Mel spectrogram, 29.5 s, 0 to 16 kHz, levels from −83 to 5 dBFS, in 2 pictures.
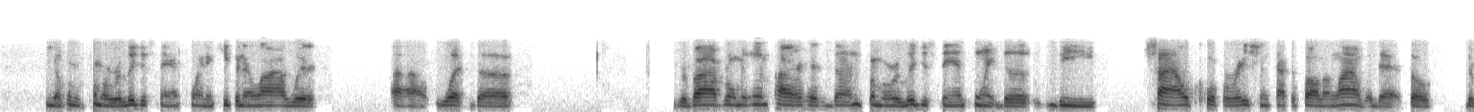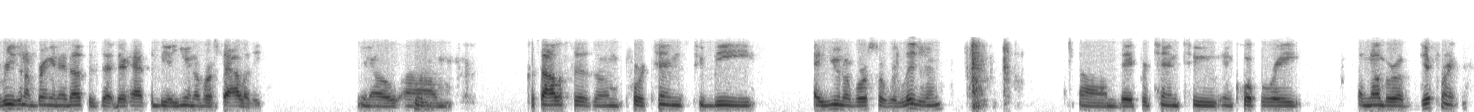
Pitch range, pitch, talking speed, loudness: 110-125 Hz, 115 Hz, 140 wpm, -22 LUFS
